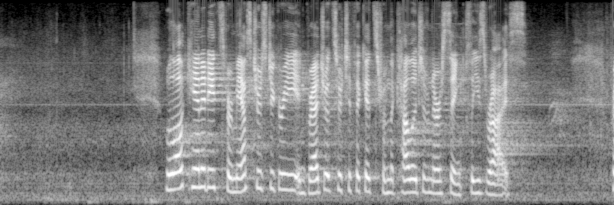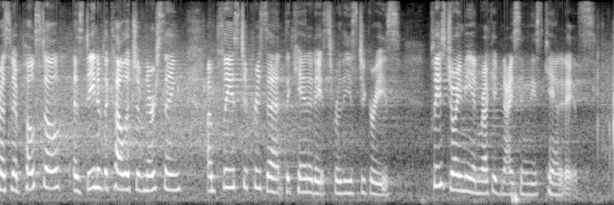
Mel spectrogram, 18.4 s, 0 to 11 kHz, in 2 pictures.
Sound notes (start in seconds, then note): 11.8 applause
